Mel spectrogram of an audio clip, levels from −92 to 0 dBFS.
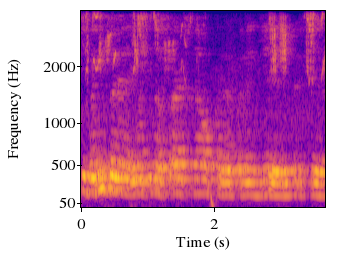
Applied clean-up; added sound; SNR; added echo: none; Bird vocalization, bird call, bird song; 18 dB; reverberation time 2.3 s.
